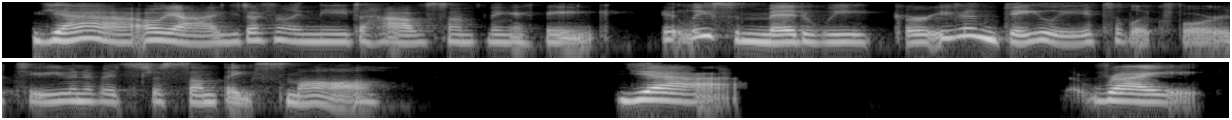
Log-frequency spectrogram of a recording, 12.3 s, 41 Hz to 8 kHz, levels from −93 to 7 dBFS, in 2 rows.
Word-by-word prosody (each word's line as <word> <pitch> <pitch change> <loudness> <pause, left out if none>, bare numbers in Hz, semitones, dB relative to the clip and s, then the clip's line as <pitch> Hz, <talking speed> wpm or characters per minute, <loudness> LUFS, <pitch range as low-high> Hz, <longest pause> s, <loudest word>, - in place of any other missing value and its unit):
Yeah. 225 -1 +3
Oh, 230 - +5
yeah, 180 -6 +3
you 190 +2 -6
definitely 225 -1 -4
need 195 -1 -5
to - - -5
have 175 0 -2
something, 190 0 -7
I - - -6
think. 90 - -7 0.2
At 245 - -3
least 315 -5 +1
midweek, 185 -1 +1
or 185 - +1
even 285 - +3
daily 185 -4 -1
to 210 - -12
look - - -9
forward - - -8
to, - - -11
even 200 +3 -3
if 200 - -6
it's 190 0 -10
just 200 -2 -9
something 180 0 -4
small. - - -4 1.1
Yeah. 220 -2 +6 1.8
Right. 215 - +4
195 Hz, 140 wpm, -23 LUFS, 185-225 Hz, 1.8 s, Yeah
